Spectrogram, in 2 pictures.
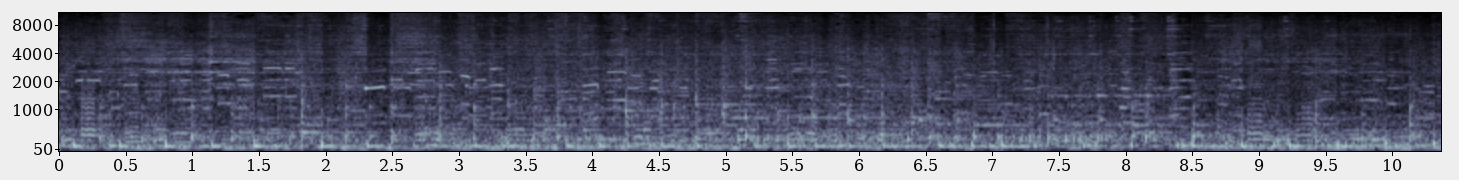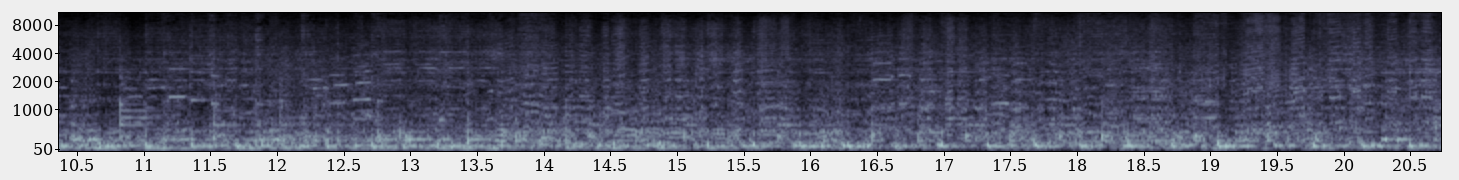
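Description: Brass band with trumpets and drums playing a dance tune with a steady beat.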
